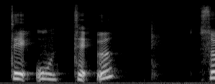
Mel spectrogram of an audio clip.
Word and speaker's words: toute: ou t se prononce tout au féminin singulier T ou T e se prononce toutes au masculin pluriel T ou s peut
